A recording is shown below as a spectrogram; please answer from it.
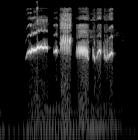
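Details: Orange-headed thrush song, played as a lure to make other birds sing: one long, slightly rising whistled note, then a quick run of short whistles and a harsh buzzy note.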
